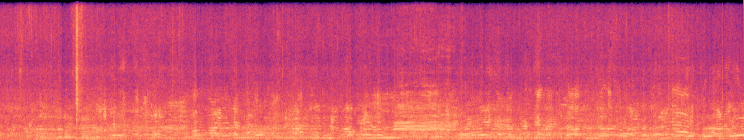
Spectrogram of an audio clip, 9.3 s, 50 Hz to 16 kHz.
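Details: Young Sahiwal bull calves lowing at a busy livestock market on 15 July 2025, bought by a farmer from Natore; drawn-out moos overlap one another amid steady crowd chatter and bargaining voices.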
